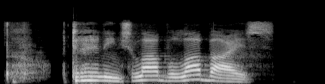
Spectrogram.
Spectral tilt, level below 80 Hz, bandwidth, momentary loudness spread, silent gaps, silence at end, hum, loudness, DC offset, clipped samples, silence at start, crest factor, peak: -5 dB/octave; -50 dBFS; 8 kHz; 15 LU; 0.52-0.62 s; 0.55 s; none; -13 LUFS; under 0.1%; under 0.1%; 0.05 s; 14 dB; 0 dBFS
